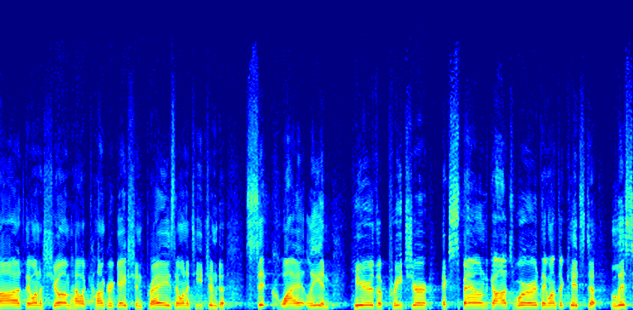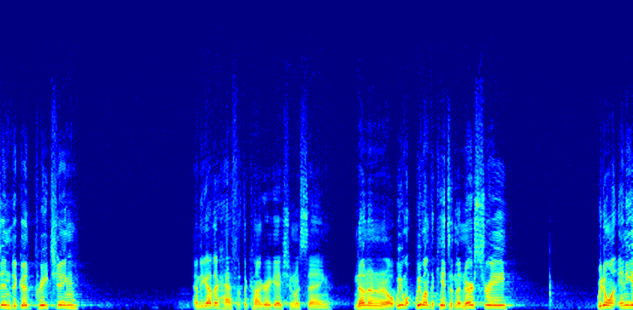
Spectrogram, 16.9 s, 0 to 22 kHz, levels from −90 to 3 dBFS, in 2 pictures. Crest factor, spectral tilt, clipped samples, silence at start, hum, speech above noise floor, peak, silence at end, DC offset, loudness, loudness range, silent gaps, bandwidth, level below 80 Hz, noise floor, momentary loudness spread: 18 dB; -5 dB/octave; under 0.1%; 0 s; none; 51 dB; -4 dBFS; 0 s; under 0.1%; -22 LUFS; 6 LU; none; 12.5 kHz; -86 dBFS; -72 dBFS; 8 LU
